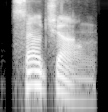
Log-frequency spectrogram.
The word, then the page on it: souchong: British English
